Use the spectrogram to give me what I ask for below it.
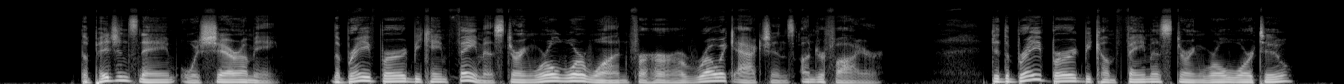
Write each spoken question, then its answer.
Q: Did the brave bird become famous during World War II?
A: No, the brave bird didn't become famous during World War II.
